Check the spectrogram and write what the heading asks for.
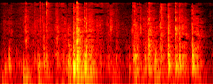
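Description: Dense crackling and rustling handling noise as a green expandable fabric garden hose is lifted and bunched in the hands, with small clicks, loudest a little under a second in.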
